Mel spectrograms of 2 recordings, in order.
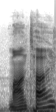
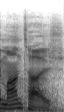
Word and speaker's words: montage: say it weird say Montage what do you you say Montage you do inflection onage as opposed to Montage say it like you said it so just putting the emphasis on the wrong syllable no Montage say Montage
